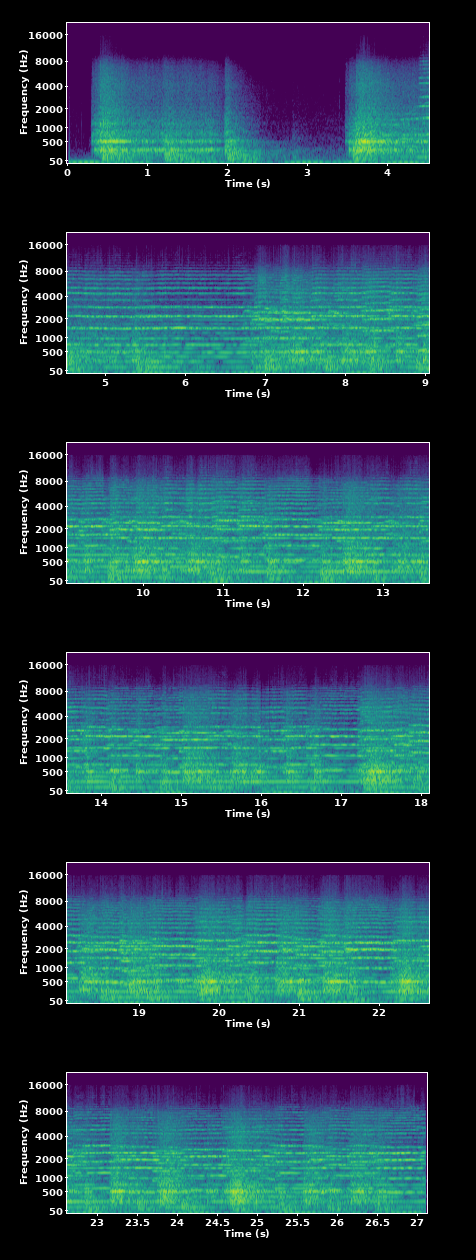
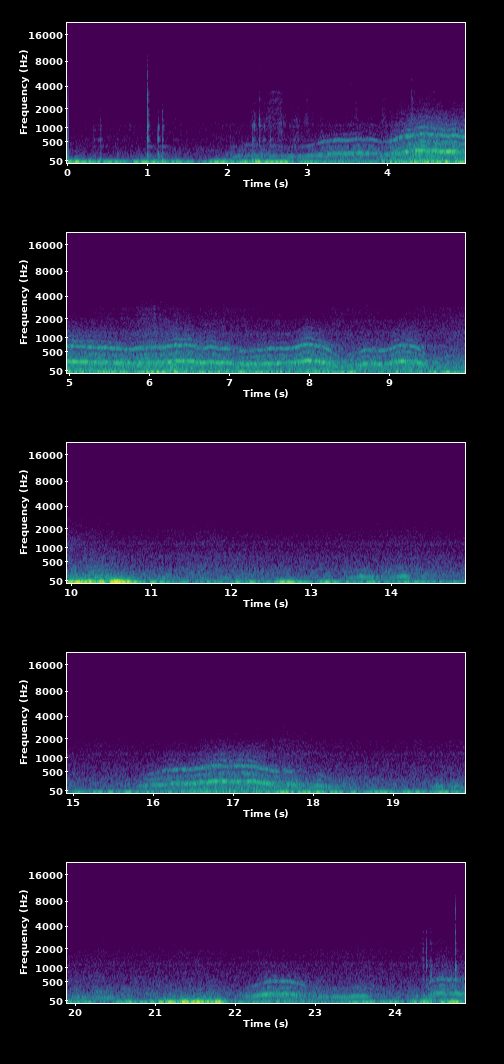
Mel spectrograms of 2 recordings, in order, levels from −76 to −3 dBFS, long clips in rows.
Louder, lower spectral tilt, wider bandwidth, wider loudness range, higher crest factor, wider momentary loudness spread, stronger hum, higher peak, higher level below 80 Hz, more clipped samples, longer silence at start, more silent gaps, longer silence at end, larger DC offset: first, -16 LUFS vs -36 LUFS; second, -3 dB/octave vs -9 dB/octave; first, 16.5 kHz vs 3 kHz; second, 6 LU vs 15 LU; second, 16 dB vs 22 dB; second, 6 LU vs 21 LU; neither; first, -2 dBFS vs -6 dBFS; about the same, -38 dBFS vs -36 dBFS; neither; about the same, 0 s vs 0 s; neither; about the same, 0 s vs 0 s; neither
